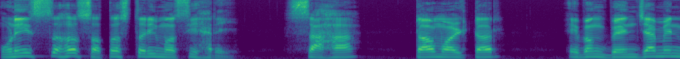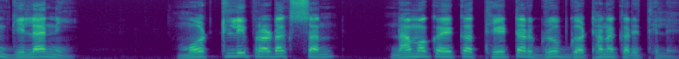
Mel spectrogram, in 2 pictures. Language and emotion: Odia, neutral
